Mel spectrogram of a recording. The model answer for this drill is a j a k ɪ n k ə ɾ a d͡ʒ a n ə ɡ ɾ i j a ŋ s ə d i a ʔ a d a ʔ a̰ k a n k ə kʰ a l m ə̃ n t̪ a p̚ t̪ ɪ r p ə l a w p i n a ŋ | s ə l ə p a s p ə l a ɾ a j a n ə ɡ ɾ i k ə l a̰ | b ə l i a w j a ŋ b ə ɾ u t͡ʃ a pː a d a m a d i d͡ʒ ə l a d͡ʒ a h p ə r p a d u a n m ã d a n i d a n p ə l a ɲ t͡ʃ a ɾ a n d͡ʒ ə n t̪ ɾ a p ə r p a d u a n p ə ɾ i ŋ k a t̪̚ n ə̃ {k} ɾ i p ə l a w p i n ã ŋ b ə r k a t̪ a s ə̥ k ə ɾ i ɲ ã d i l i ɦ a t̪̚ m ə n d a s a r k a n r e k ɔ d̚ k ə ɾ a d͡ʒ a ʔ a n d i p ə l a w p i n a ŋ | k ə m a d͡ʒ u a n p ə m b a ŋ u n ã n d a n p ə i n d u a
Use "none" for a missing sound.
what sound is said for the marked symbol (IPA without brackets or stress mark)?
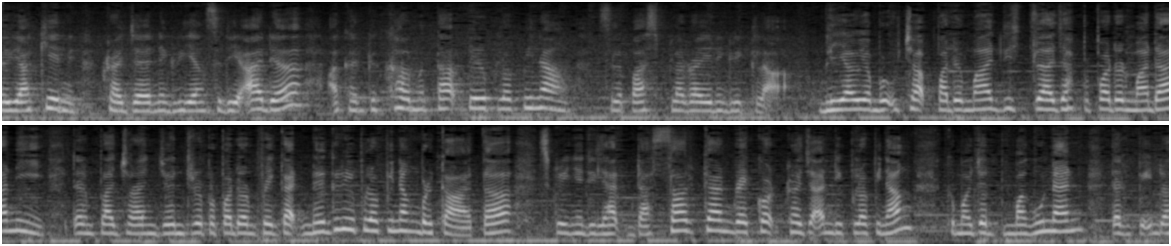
ɡ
